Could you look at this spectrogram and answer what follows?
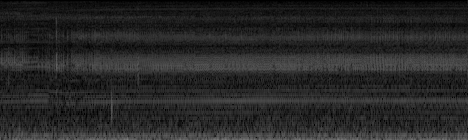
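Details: Blaine Labs handheld battery-operated vibration anesthesia device switched on, used to reduce pain of Botox, filler and mole-removal injections via gate theory: steady electric buzz; vibration anesthesia device running.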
